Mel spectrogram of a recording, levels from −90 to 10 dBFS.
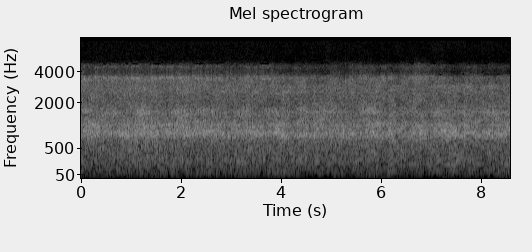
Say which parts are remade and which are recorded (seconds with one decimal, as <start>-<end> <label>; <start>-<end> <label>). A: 0.0-3.8 recorded; 3.8-5.0 remade; 5.0-5.5 recorded; 5.5-8.6 remade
